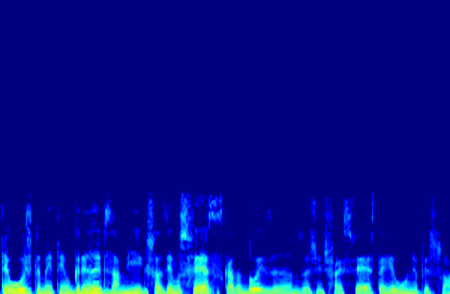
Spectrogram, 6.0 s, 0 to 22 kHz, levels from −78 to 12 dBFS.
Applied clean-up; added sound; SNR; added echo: neural mask model Resemble Enhance denoiser.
